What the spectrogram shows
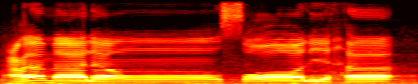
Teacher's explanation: walaupun ketika ikhfa, kalau hurufnya isti'la bacanya agak naik dan terkesan tebal. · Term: ikhfa hakiki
